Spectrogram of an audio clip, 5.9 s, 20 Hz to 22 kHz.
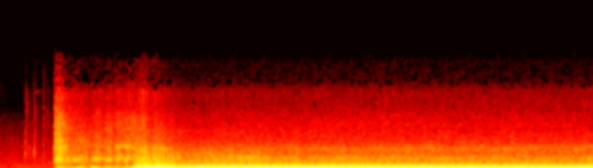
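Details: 2003 Ford F-150 with Coyote V8 swap and 2015 ignition switch wired into the 2003 harness, after fixing two reversed pins at the firewall bulkhead: short crank, fires within a second into a steady even V8 idle; normal start.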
